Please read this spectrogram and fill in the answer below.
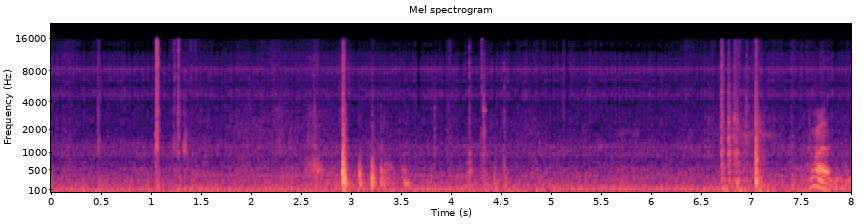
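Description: Steady low hum of an idling car heard inside the cabin, with a few sharp clicks and some handling rattle, the loudest click about three seconds in.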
